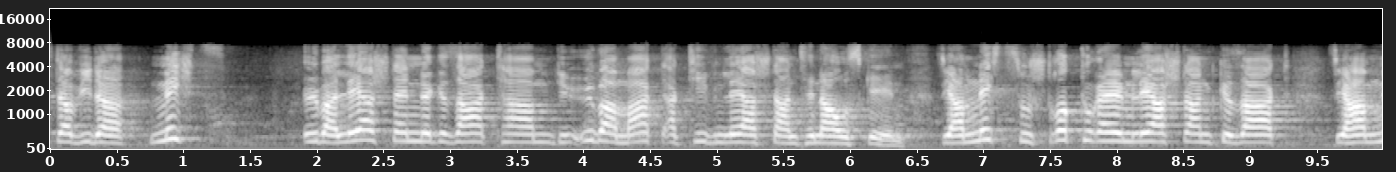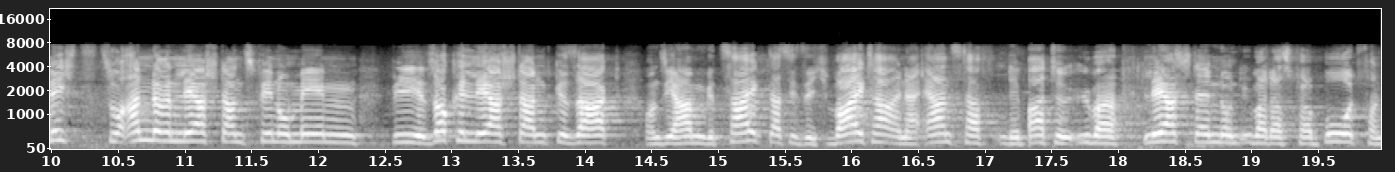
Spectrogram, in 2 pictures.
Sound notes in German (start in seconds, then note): none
